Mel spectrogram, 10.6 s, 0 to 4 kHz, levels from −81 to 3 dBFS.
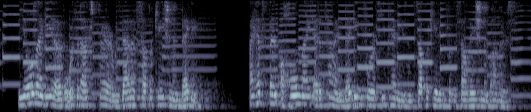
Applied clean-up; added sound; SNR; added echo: none; Trumpet; 10 dB; reverberation time 0.8 s.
